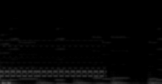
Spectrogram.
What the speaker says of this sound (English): At that moment, his phone starts ringing.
